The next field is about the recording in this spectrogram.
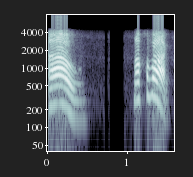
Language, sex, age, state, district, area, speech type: Bodo, female, 45-60, Assam, Kokrajhar, urban, conversation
